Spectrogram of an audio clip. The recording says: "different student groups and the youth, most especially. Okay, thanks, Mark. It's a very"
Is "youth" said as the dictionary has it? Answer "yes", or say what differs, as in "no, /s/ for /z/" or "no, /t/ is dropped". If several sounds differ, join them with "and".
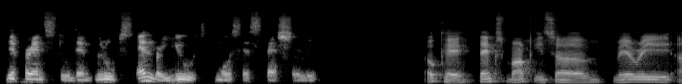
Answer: no, /t/ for /θ/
